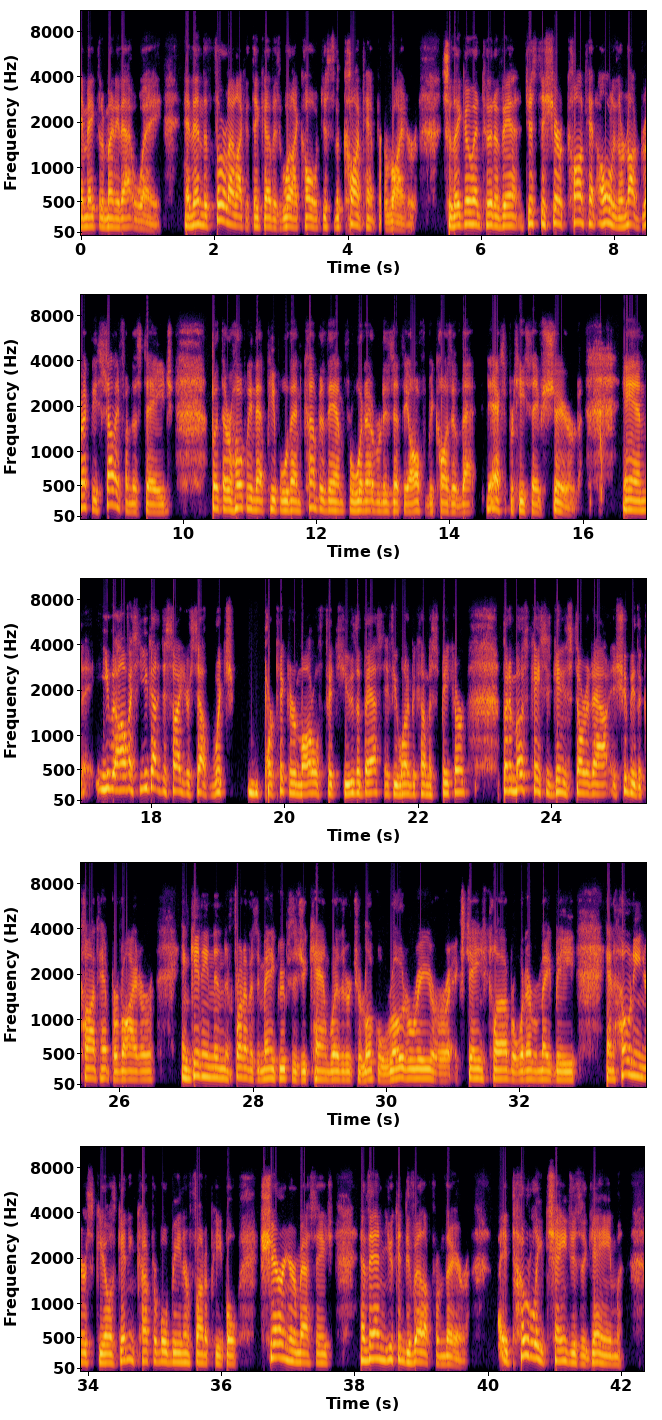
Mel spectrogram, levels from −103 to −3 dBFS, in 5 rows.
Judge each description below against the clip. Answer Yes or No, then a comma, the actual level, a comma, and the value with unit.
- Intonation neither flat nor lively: Yes, average, 4.0 semitones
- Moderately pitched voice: Yes, medium, 145 Hz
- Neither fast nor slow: No, fast, 210 wpm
